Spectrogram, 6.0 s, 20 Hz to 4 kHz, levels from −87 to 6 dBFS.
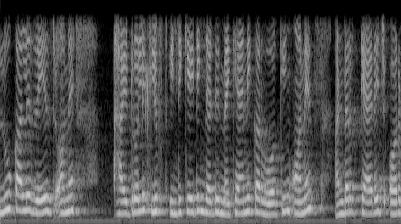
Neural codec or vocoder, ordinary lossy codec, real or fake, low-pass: none; none; real; 3.6 kHz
